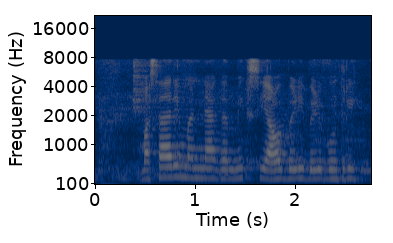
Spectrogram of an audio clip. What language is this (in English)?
Kannada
